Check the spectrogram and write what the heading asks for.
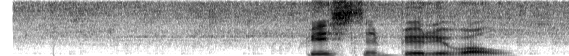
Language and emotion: Russian, neutral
